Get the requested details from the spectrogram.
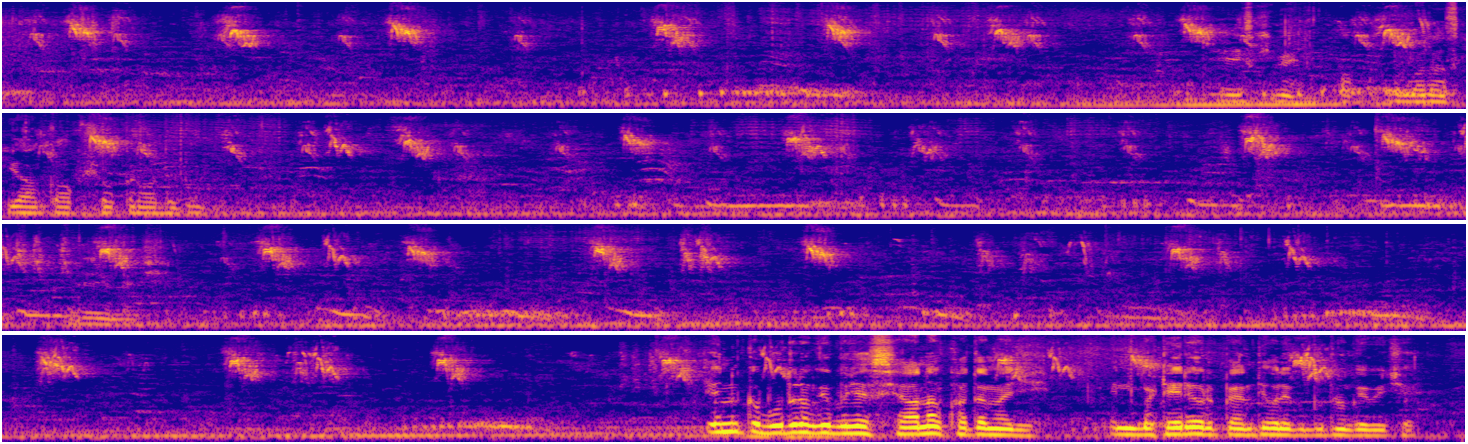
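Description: Feathers rustle softly as a pigeon is handled.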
